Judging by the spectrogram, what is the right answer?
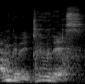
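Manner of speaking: mock dead-serious, grave, determined tone. Retelling a guy about to try the stripper pole: imitating someone getting all serious. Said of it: "he got all serious".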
